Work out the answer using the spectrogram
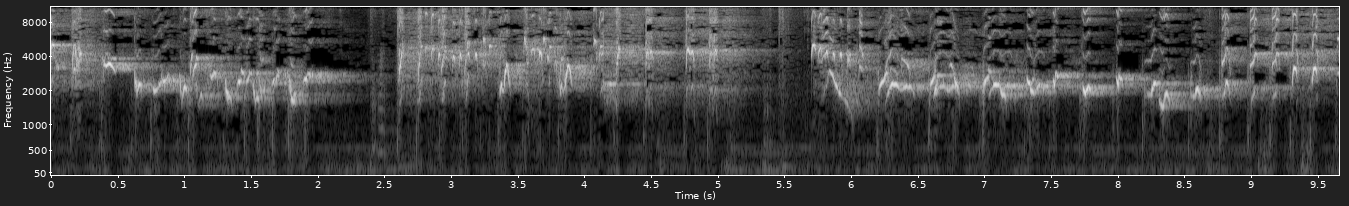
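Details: Greater green leafbird (cucak ijo) in a dense, nonstop song meant to make other leafbirds sing; cascading whistled phrases fall in steps, mixed with harsh rasping chatter and a brief gap midway.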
